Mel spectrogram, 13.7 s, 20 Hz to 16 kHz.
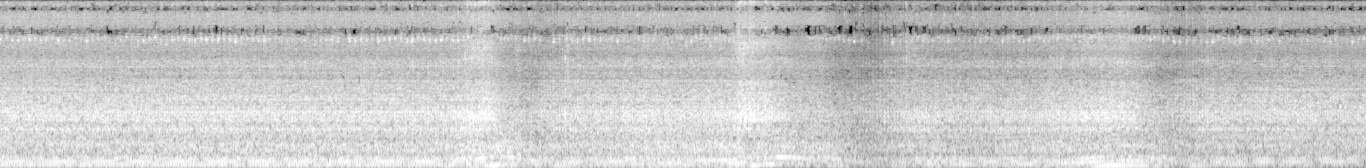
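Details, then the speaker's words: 1979 Ford F250 with compound twin turbo Cummins 6BT swap, four-speed transmission; steady diesel idle with brief throttle blips rising and settling cleanly, no misses or knocks, very peppy and healthy. "Judd you just gotta love that sound this is uh this one is is extremely peppy"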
